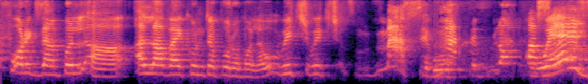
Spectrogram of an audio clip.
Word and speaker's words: Ala Vaikunthapurramuloo: Like, for example, Ala Vaikunthapurramuloo, which is massive blockbuster. Well done. You pronounced this so well.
